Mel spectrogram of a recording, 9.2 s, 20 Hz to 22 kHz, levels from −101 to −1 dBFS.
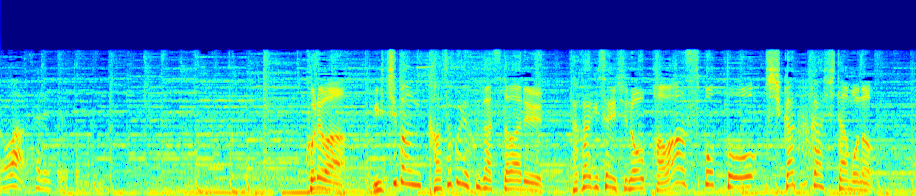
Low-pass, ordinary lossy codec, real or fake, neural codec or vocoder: none; none; real; none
